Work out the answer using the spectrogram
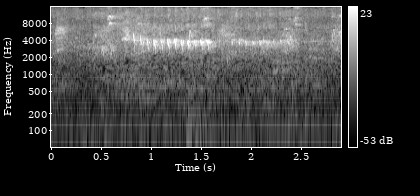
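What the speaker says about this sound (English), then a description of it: "Yeah, they're finches, Bob." Small finches at a bird sanctuary pond area give a quick, high trilling chirp run that rises and fades within a second, over soft outdoor background hiss.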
